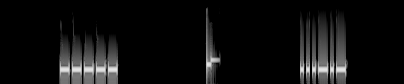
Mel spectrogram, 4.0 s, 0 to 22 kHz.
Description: Morse code, heard as a keyed tone, about 40 wpm, 700 Hz. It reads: 0 <SK>
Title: Single Character (Letter:Number:Punctuation:Prosign) Alt 40wpm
